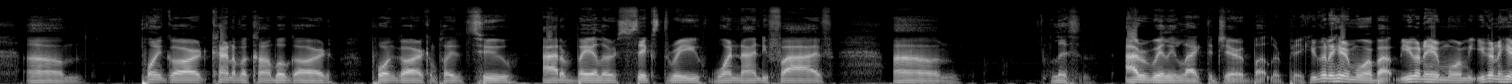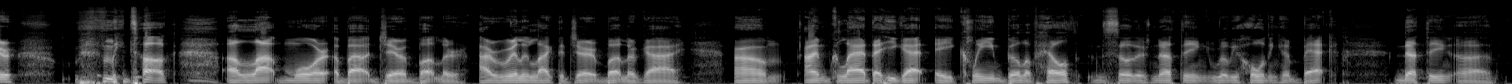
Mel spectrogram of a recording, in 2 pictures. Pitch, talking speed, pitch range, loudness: 90 Hz, 160 wpm, 85-95 Hz, -22 LUFS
